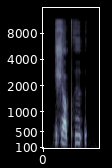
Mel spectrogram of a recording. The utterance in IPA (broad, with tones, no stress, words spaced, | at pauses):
ʃä̰˦˨ pʰɪ˦ʔ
